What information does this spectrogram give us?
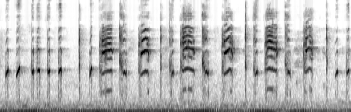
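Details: Cockatiel, apparently racing, giving bright, rapid chirps and warbled whistles, with a steady low hum underneath.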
